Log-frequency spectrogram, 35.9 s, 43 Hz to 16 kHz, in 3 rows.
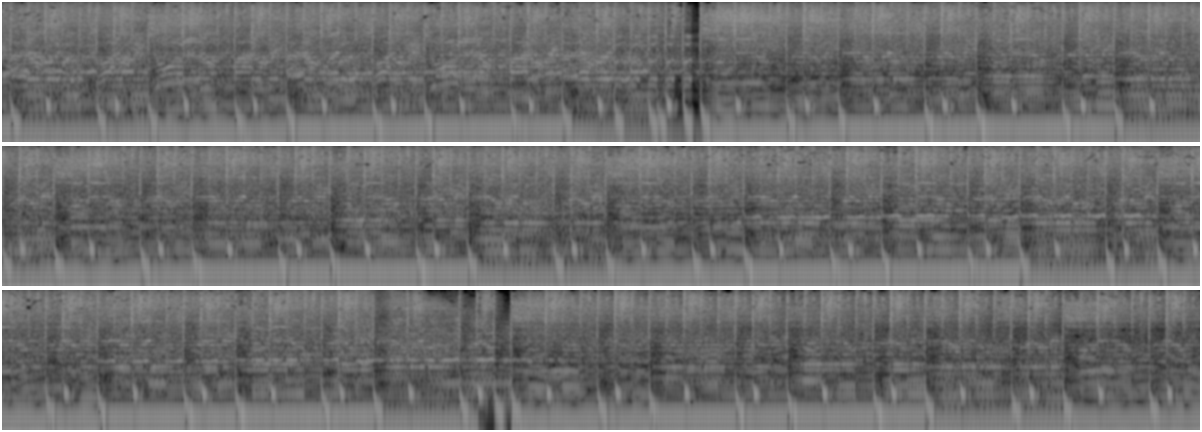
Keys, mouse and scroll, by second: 4.2-6.9 middle drag, 6.9 a, 7.4-9.2 right drag, 8.4-10.3 middle drag, 10.0 Delete, 14.0-15.3 middle drag, 14.7 a, 15.3 right click, 17.4 KP_3, 19.6 z, 22.2 ctrl+b, 31.5 a, 32.0 middle click, 33.1 z, 35.3 middle click.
